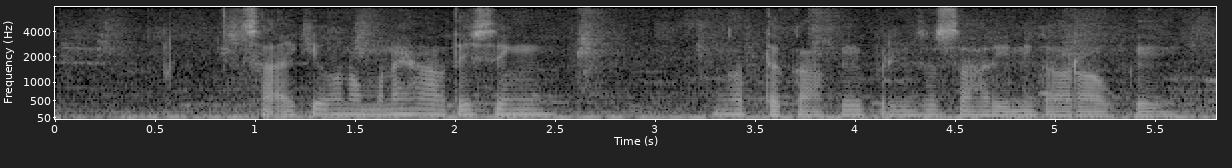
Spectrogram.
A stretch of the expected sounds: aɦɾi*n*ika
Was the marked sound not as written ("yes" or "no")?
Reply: no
